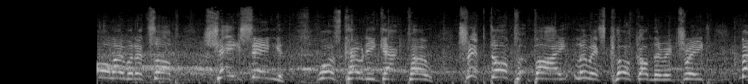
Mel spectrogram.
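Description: The first 0.97 s is dead digital silence, then the sound jumps in mid-flow with no attack. It's a cut-off start: capture or streaming kicked in late.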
